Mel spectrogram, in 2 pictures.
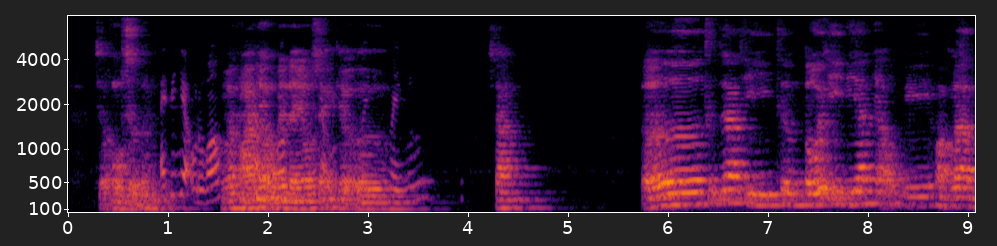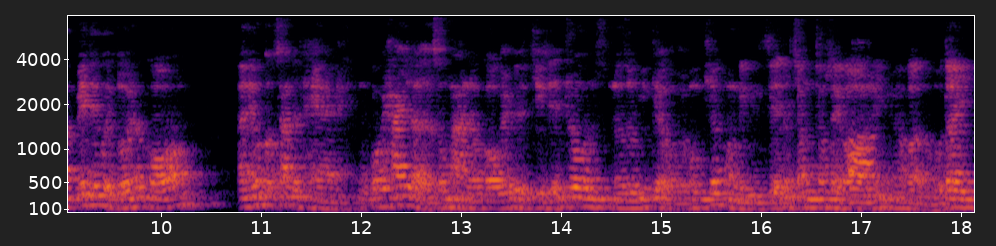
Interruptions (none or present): present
